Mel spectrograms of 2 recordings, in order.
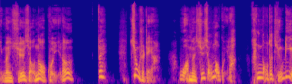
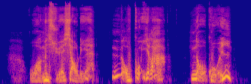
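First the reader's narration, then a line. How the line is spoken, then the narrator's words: Hushed mysterious whisper. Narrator (Chinese): 压低声音，装出一副神秘的模样，低声说道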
